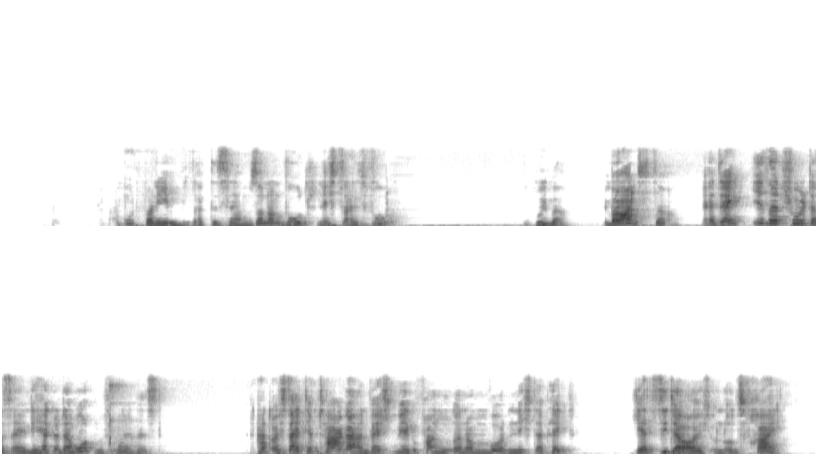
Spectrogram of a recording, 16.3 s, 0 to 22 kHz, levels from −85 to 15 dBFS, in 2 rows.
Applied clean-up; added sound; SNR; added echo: neural mask model DeepFilterNet 3.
